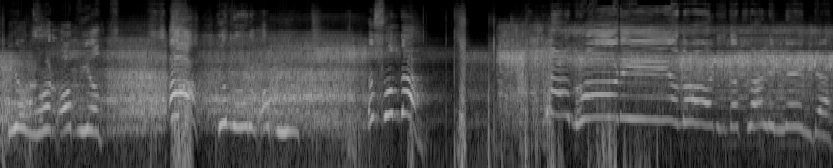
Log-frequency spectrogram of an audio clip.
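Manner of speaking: high-pitched alarmed cries; startled panic. Real, not acted. Player scared by something popping out, startled panic. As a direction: cry out as if ambushed. Jump scare in horror game.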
